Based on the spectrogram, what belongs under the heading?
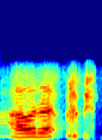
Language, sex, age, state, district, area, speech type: Hindi, female, 60+, Uttar Pradesh, Pratapgarh, rural, conversation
